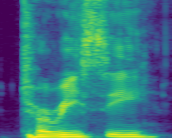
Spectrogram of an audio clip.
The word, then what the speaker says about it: Torrisi: Captain welcome Dan wood and we have Brandy tesi I pronounced that correctly yes you did and you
